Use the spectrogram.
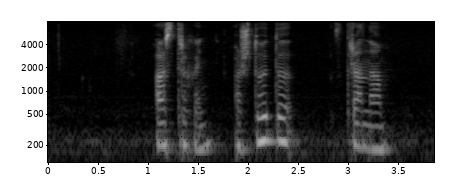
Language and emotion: Russian, neutral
